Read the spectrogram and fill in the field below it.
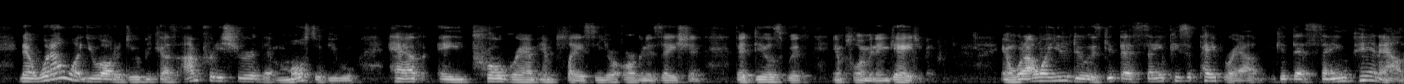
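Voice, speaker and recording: The voice carries a Kentucky accent at a moderate pace. Its intonation is lively. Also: man, medium pitch for a man. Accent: Kentucky Southern US. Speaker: keynote speaker and trainer. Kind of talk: conference presentation. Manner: animated, rhetorical.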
